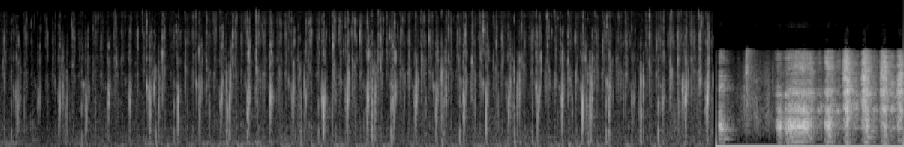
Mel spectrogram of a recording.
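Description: Hedgehog snuffling and sniffing as it forages, a fast, uneven run of small clicks and snorts. About nine and a half seconds in, a louder, rougher animal sound in short bursts takes over.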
